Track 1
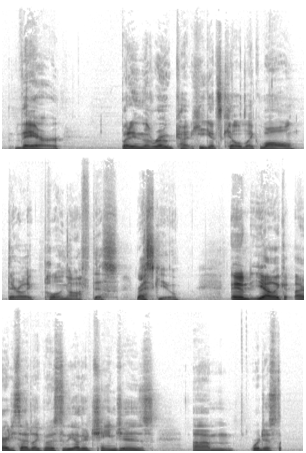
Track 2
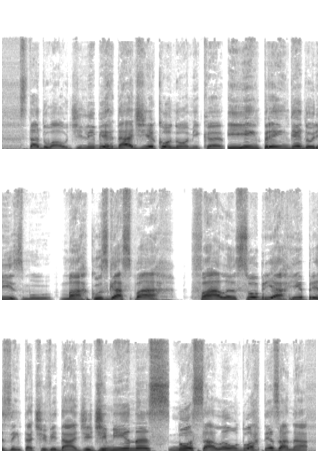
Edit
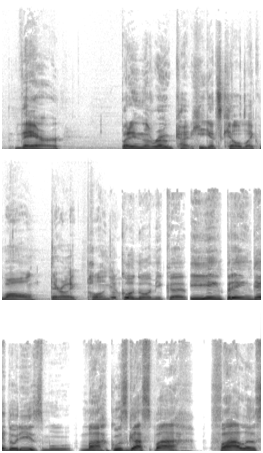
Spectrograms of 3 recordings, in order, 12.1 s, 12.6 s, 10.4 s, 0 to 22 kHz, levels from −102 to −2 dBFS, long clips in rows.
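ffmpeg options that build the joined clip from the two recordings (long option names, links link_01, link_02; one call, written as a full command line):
ffmpeg -i cue0.wav -i cue1.wav -filter_complex "[0:a]apad=whole_dur=10.37,atrim=end=10.37,atrim=end=5.12,asetpts=PTS-STARTPTS[link_01];[1:a]atrim=start=1.8:end=7.41,asetpts=PTS-STARTPTS[link_02];[link_01][link_02]acrossfade=duration=0.36:curve1=qua:curve2=qua" out.wav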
